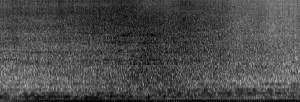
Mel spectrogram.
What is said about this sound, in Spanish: Comencé a manejar sin toparme con ningún otro carro. La lluvia golpeaba el parabrisas.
